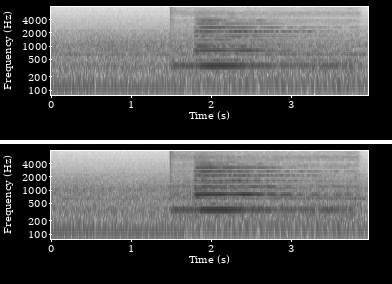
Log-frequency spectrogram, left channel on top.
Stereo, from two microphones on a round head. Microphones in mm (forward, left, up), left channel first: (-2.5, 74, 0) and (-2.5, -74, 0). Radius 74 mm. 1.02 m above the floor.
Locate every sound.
1.5 s a bell: 40° right (ahead or behind), 1.2 m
